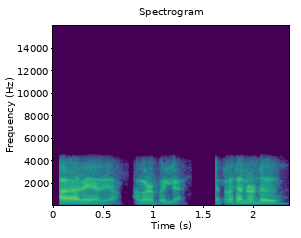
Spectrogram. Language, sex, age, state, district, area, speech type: Malayalam, male, 60+, Kerala, Alappuzha, rural, conversation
